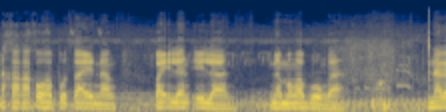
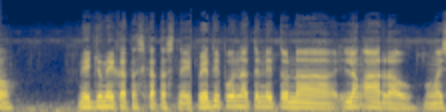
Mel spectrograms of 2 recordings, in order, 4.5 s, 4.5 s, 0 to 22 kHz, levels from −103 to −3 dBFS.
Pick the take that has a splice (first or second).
second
